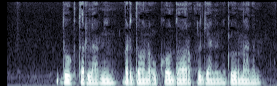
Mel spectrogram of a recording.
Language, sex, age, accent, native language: Uzbek, male, 18-24, Farg'ona, Uzbek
